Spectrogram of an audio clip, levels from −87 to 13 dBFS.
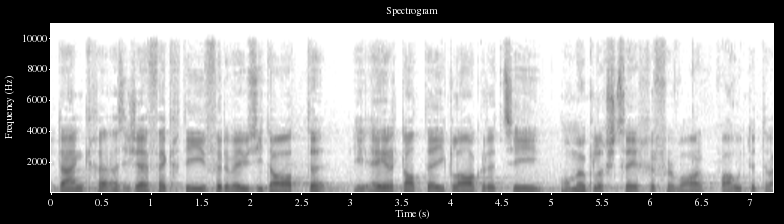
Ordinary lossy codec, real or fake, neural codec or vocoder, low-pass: none; real; none; 9.9 kHz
